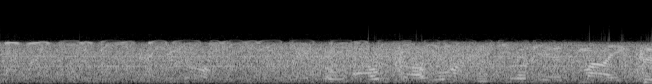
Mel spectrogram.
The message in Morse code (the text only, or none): none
